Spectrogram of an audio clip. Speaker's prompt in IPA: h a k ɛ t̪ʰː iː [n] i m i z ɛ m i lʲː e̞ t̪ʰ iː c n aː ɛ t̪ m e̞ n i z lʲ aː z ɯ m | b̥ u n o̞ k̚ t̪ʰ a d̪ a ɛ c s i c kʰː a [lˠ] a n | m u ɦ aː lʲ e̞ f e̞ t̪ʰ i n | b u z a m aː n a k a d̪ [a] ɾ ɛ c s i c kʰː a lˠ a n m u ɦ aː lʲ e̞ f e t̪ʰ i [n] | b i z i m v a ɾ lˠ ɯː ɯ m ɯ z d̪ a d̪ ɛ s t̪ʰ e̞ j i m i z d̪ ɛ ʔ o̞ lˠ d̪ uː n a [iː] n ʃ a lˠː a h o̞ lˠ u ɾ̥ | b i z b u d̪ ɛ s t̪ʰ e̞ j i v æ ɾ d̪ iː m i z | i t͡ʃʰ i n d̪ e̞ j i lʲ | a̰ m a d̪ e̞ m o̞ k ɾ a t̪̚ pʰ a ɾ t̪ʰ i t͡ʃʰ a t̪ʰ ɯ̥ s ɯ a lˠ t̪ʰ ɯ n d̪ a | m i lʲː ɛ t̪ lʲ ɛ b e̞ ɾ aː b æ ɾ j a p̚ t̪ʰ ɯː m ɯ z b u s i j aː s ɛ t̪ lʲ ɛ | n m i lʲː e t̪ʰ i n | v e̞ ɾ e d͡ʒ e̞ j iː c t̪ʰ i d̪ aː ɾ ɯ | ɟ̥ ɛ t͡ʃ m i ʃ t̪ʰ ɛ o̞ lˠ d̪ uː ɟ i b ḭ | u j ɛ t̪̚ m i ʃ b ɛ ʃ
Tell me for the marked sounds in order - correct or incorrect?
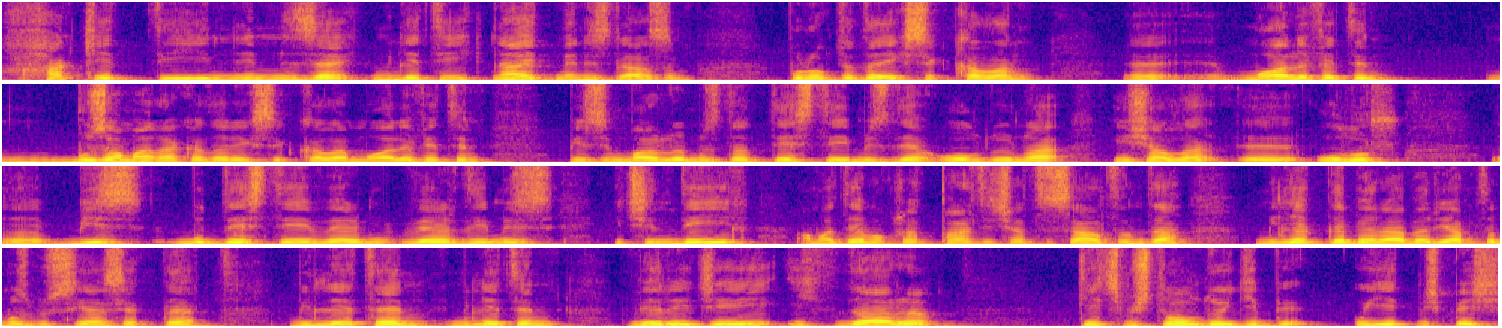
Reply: correct, correct, correct, correct, incorrect

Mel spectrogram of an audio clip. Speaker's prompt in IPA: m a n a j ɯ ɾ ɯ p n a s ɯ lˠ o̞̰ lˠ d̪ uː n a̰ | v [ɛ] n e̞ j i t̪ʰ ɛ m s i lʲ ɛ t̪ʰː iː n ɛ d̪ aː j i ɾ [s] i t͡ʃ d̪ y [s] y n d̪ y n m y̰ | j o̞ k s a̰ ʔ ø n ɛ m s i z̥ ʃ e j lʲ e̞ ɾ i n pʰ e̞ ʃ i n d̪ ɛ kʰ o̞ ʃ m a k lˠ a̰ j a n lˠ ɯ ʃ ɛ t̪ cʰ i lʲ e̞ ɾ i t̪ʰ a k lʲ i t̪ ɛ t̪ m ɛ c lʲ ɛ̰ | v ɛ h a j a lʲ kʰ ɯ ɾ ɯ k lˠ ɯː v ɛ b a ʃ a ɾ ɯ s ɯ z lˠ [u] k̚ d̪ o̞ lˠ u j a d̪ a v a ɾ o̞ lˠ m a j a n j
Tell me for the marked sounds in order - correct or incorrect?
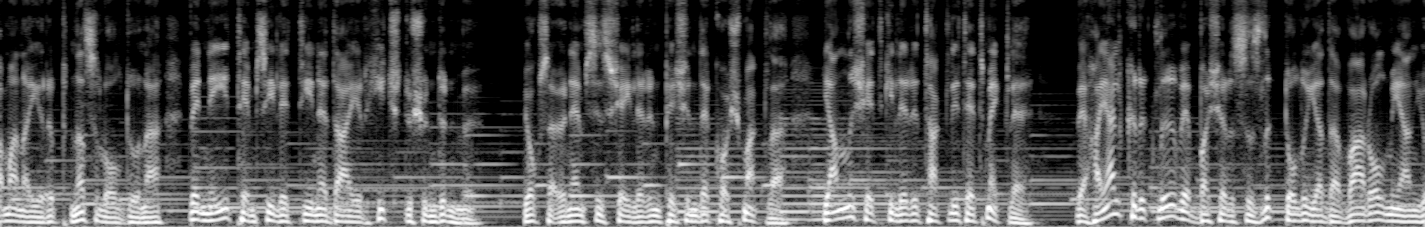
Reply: correct, incorrect, incorrect, incorrect

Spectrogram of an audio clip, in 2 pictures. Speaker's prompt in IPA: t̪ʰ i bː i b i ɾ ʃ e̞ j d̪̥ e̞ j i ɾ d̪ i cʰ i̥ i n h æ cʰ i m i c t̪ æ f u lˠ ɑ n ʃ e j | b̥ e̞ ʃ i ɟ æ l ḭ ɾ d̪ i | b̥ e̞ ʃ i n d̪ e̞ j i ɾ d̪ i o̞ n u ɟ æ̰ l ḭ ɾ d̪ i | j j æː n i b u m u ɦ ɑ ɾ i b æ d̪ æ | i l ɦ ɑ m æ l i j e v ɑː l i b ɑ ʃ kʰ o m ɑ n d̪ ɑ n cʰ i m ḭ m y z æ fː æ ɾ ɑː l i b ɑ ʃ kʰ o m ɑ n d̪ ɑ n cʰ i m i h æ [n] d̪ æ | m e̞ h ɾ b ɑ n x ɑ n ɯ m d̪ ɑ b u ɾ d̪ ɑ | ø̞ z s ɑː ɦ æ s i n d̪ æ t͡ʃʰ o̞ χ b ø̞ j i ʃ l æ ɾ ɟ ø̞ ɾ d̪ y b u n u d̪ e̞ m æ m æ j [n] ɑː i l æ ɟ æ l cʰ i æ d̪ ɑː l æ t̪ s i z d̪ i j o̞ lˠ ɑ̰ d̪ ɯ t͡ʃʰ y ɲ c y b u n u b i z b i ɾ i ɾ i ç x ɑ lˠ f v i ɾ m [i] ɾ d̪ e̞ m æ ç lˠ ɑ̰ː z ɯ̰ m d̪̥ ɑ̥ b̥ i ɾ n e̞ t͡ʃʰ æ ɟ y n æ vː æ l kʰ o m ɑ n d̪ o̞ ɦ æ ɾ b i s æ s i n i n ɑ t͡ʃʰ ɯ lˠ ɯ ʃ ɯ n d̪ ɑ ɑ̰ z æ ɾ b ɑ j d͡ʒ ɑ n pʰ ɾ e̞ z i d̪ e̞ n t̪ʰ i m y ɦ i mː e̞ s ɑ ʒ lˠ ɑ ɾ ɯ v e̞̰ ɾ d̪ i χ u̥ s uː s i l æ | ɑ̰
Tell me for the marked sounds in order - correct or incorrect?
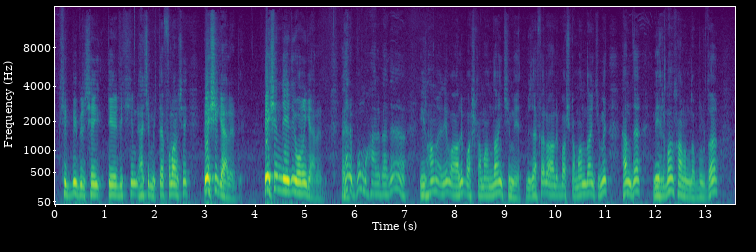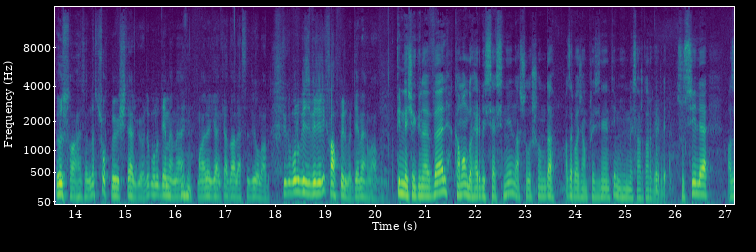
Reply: incorrect, incorrect, correct

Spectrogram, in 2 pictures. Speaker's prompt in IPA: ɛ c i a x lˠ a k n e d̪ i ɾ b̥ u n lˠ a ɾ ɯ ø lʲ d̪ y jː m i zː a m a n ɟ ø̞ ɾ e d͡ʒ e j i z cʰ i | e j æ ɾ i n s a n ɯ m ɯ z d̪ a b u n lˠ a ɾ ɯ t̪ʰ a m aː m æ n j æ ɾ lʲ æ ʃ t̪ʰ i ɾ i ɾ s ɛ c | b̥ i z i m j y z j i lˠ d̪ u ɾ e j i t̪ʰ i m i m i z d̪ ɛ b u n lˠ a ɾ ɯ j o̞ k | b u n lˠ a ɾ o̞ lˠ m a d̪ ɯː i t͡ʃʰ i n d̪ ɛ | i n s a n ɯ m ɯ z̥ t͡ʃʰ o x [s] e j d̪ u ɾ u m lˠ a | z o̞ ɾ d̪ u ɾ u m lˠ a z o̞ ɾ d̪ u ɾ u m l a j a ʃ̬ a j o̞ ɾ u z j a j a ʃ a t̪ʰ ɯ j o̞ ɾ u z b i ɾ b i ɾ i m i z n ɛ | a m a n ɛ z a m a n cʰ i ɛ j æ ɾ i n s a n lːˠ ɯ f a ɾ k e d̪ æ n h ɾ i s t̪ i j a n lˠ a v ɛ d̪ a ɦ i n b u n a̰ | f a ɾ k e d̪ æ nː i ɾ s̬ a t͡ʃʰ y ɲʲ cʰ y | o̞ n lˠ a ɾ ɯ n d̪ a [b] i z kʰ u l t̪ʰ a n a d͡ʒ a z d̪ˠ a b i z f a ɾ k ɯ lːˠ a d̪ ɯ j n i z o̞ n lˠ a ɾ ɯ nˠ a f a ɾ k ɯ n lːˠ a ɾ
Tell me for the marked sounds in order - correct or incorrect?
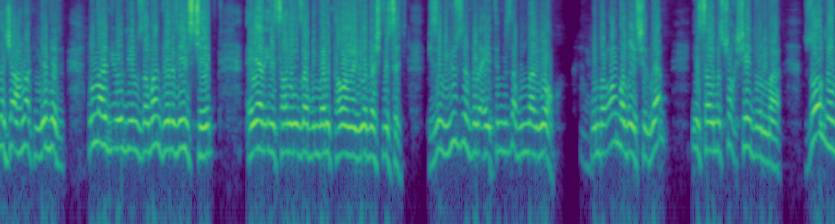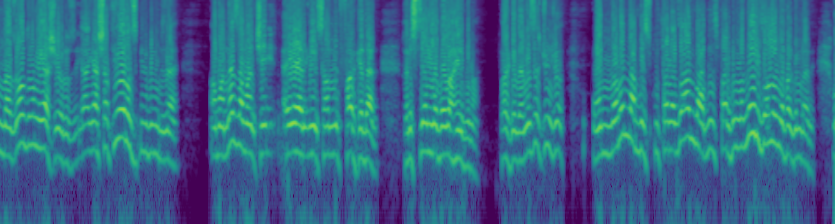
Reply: incorrect, correct

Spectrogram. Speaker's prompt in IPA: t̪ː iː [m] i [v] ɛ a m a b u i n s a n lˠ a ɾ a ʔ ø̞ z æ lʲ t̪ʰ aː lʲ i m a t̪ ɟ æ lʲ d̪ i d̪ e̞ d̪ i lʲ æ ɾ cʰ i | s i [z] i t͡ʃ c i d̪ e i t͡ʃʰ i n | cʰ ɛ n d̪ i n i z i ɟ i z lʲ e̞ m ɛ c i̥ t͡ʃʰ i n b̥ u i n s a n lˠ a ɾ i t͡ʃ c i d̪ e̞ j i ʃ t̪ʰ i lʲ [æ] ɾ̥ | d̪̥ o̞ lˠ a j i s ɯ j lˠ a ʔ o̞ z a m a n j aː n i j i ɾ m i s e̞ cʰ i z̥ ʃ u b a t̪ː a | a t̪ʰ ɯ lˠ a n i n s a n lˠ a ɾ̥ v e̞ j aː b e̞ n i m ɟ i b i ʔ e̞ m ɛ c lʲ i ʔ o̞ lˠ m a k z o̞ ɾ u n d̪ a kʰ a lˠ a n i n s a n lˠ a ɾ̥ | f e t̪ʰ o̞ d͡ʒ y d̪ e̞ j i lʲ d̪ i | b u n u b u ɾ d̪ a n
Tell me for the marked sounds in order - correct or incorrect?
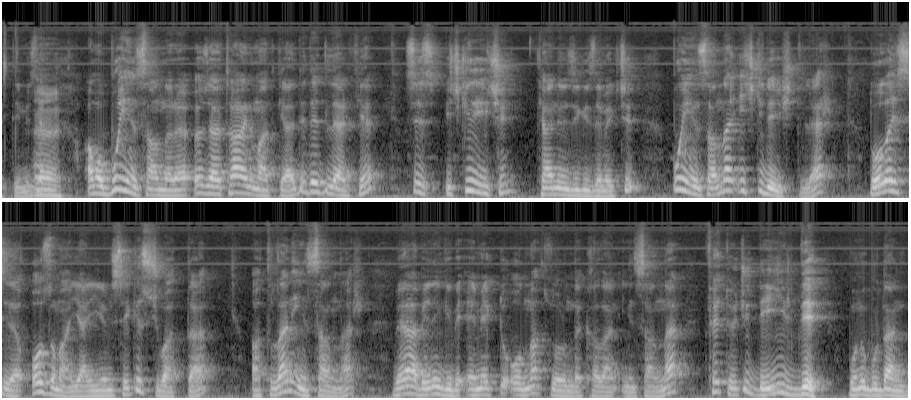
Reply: correct, incorrect, correct, correct

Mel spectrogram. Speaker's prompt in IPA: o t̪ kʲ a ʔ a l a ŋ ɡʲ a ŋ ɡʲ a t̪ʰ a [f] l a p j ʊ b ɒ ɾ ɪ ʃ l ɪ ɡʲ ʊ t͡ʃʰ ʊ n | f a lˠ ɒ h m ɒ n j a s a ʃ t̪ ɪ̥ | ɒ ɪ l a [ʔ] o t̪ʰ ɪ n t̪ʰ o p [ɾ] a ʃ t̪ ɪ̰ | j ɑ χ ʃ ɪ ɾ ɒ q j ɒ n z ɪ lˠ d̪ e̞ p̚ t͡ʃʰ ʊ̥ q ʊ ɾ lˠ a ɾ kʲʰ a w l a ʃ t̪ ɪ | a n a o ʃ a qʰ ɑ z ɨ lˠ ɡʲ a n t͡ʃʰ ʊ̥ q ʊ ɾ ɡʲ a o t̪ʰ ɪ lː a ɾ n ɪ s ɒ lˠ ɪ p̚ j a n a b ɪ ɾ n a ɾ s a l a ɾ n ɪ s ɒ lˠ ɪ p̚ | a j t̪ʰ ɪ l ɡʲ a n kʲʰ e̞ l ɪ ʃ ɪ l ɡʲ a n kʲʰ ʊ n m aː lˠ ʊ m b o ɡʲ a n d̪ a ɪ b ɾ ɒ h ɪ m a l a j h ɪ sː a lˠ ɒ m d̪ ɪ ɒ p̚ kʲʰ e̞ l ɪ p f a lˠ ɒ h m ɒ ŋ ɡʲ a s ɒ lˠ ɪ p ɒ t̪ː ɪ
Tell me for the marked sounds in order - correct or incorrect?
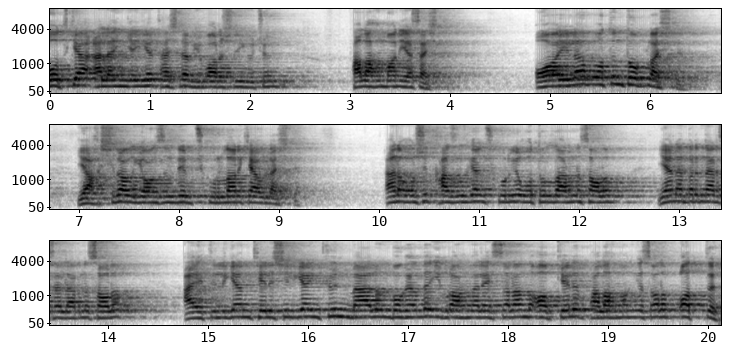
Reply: incorrect, incorrect, incorrect

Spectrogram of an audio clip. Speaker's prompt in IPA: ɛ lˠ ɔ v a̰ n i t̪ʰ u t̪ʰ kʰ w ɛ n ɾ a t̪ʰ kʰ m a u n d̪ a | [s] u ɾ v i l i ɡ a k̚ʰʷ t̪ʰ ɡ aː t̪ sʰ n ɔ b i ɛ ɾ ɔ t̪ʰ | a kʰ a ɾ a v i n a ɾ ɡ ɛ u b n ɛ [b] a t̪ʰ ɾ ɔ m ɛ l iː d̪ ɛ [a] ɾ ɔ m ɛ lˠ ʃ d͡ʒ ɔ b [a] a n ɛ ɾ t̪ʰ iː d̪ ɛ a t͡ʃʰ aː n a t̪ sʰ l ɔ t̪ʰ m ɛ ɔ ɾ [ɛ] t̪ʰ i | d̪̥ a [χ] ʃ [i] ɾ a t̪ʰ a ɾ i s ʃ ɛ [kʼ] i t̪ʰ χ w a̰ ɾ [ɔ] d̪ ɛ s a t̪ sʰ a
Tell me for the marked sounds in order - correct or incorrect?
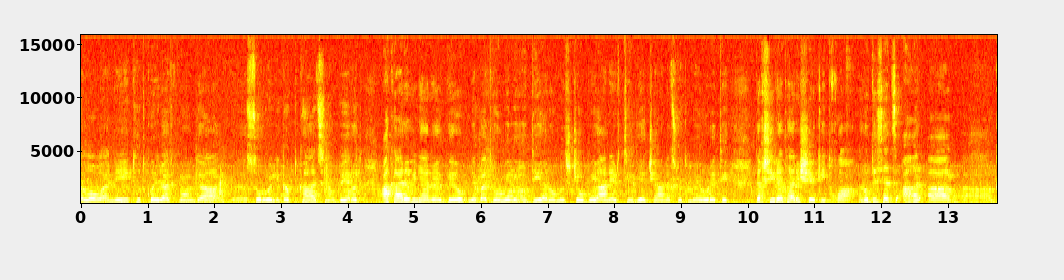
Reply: correct, correct, correct, incorrect, correct, correct, correct, correct, correct

